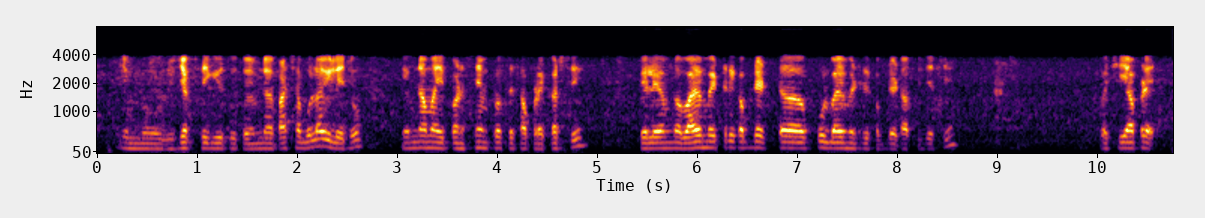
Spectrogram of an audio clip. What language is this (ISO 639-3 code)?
guj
